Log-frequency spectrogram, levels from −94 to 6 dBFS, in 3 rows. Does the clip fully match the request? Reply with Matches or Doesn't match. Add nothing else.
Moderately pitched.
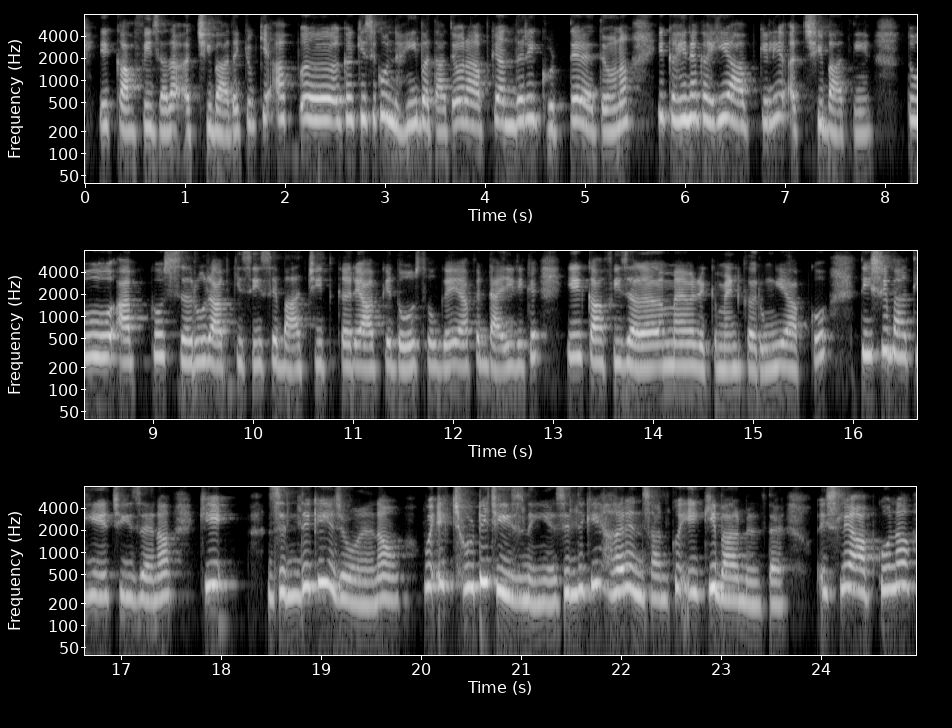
Doesn't match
